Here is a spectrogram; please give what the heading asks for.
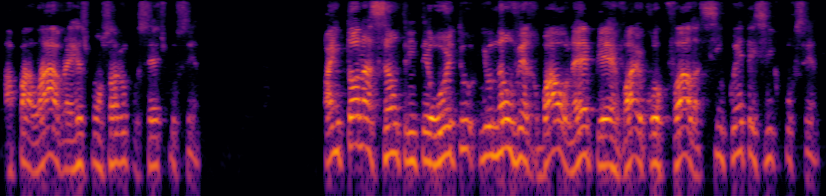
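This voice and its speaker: A man's voice: a little high, fairly bright tone, husky. A man, giving emphatic leadership advice as a guest in a live interview, often asking "right?". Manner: emphatic, coaching, fond of tag questions.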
